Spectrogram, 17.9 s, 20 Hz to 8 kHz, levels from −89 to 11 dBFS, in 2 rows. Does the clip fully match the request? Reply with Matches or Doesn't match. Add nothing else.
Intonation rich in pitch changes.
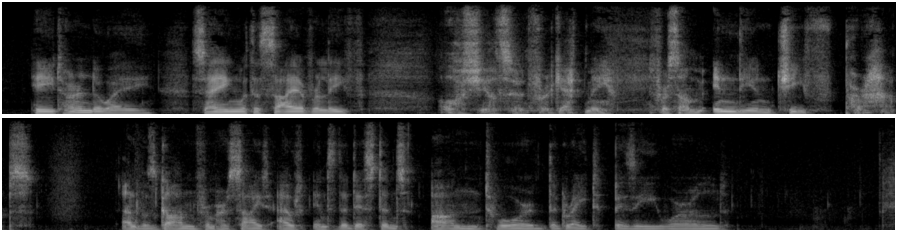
Matches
